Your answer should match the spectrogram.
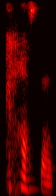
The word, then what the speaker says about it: chesed: Now today, I talked to you a little bit about this word chesed, is how you say it. You've got to get the going. Chesed. Sometimes it's spelled with a K before the H to try and give you that idea. Or I get too close. Chesed.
